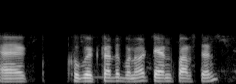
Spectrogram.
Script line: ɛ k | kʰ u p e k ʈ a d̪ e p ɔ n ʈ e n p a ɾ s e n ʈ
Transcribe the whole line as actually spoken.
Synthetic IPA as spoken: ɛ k | kʰ u b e k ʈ a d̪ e b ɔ n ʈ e n p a ɾ s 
